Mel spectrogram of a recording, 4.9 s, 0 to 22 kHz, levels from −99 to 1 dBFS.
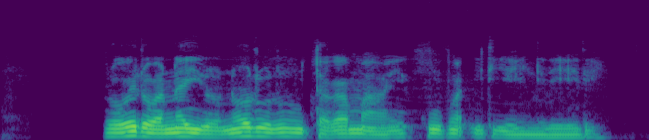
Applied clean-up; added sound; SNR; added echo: neural mask model DeepFilterNet 3.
